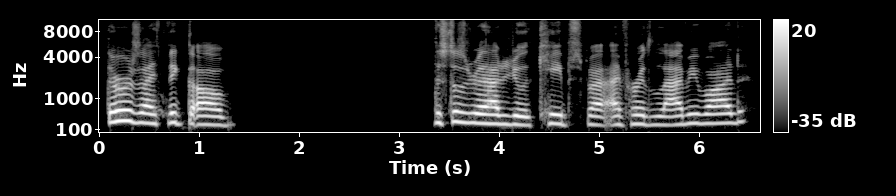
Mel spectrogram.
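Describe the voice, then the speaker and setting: A woman's voice: a little high, a little mellow, no echo. A woman with a stuffy nose from a cold, thinking aloud and correcting herself as she walks through a casual game tutorial. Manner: thinks aloud, hesitant, many pauses and self-corrections. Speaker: gaming tutorial creator. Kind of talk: casual screen-recorded game walkthrough.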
